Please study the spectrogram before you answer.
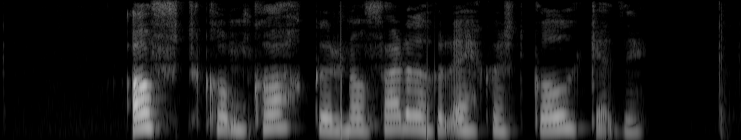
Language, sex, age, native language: Icelandic, female, 12, Icelandic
